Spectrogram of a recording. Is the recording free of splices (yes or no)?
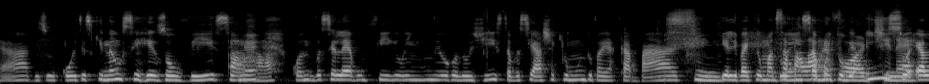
yes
